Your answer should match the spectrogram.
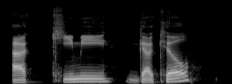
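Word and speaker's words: Akame ga Kill: It's I don't want to pronounce it wrong, so it's Akimi ga Kill.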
